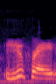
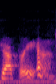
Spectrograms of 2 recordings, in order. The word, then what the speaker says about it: Giuffre: It's all out there, but I just wanted to make sure you knew her name is, you know, Giuffre, not Jeffrey. Don't say that.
